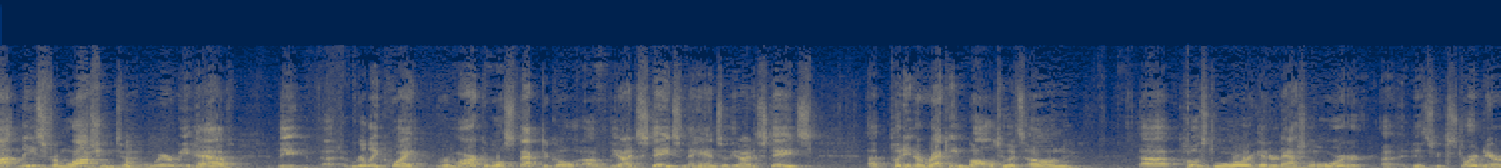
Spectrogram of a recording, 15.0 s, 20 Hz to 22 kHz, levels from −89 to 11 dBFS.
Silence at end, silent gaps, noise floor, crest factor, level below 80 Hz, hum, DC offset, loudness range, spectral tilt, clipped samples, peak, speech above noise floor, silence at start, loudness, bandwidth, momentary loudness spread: 0 s; none; -43 dBFS; 14 dB; -52 dBFS; none; under 0.1%; 2 LU; -5 dB/octave; under 0.1%; -4 dBFS; 25 dB; 0 s; -19 LUFS; 15 kHz; 10 LU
